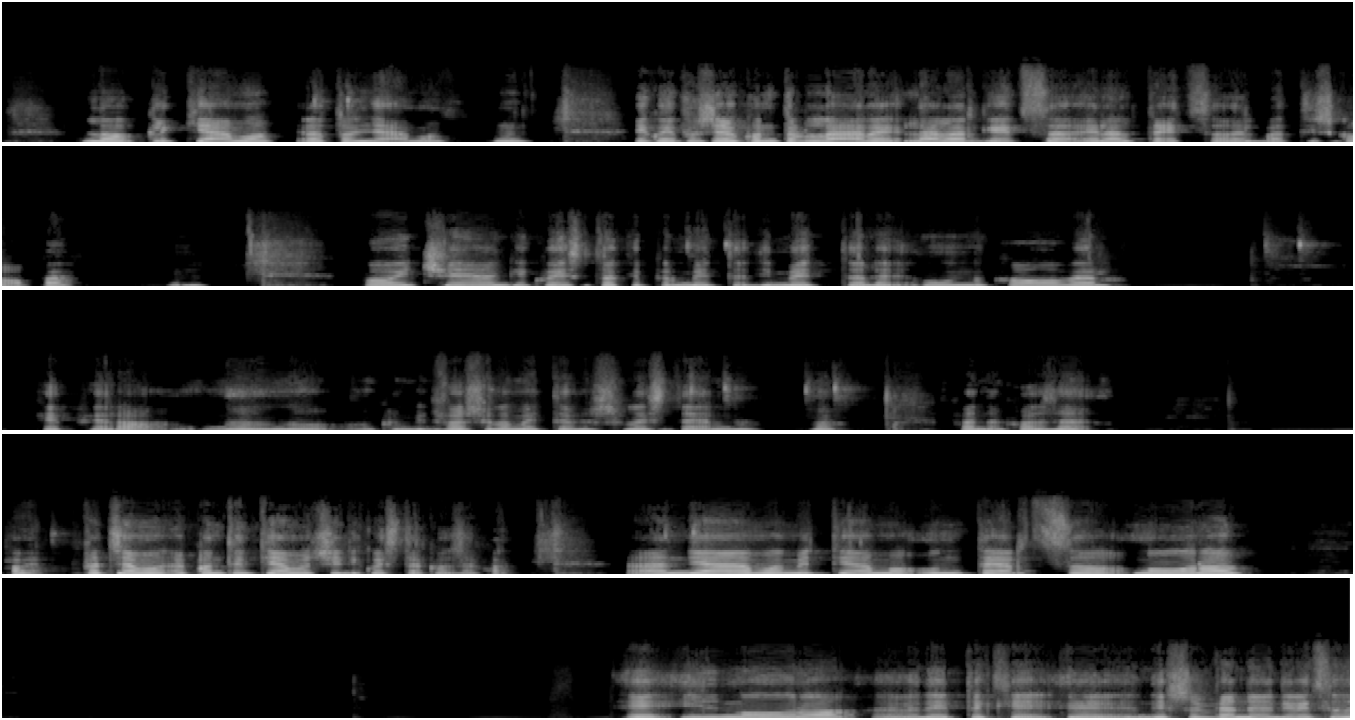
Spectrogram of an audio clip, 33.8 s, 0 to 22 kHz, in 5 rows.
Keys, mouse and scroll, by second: 1.6-12.1 drag, 13.1-14.9 drag, 14.9-17.0 middle drag, 17.0-19.4 drag, 19.4 middle click, 23.6-25.4 drag, 25.4-31.7 middle drag.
